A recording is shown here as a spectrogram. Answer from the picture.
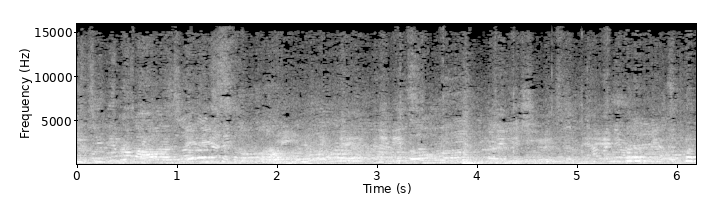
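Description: Chatter of several students' voices talking over one another in a classroom.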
